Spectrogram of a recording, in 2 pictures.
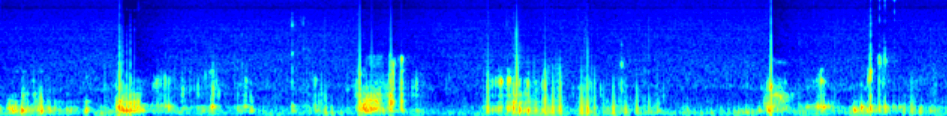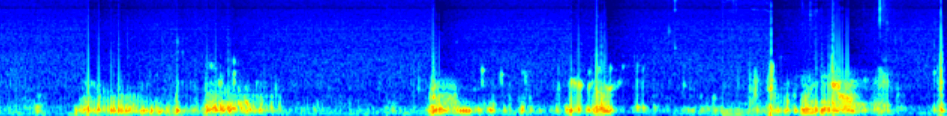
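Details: Stomach growling (borborygmi): low gurgling, rumbling bursts come and go over several seconds.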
